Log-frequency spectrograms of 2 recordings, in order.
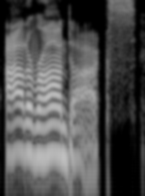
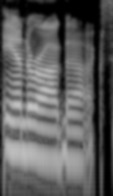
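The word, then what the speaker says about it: Adirondacks: I'm from the Aderondex. So I'm living Say that word again. Aderondex. Aderondact. Aderondex. There's no N. It's not Anderondex.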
